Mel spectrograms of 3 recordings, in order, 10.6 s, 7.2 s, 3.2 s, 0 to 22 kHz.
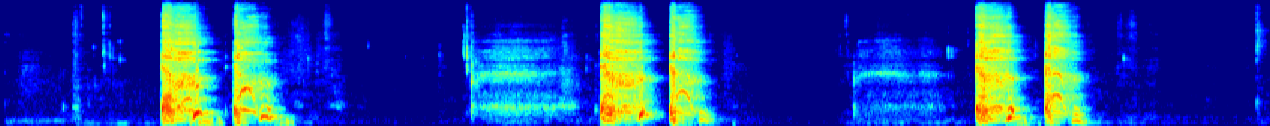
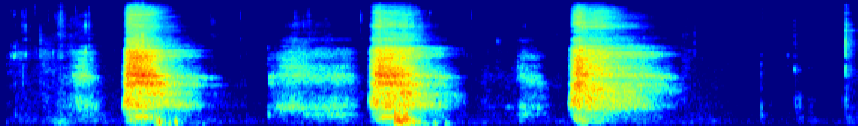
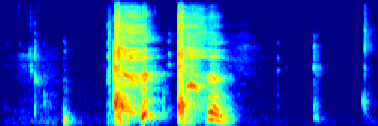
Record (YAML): three_cough_length: 10.6 s
three_cough_amplitude: 31962
three_cough_signal_mean_std_ratio: 0.34
exhalation_length: 7.2 s
exhalation_amplitude: 32406
exhalation_signal_mean_std_ratio: 0.33
cough_length: 3.2 s
cough_amplitude: 32591
cough_signal_mean_std_ratio: 0.36
survey_phase: beta (2021-08-13 to 2022-03-07)
age: 45-64
gender: Female
wearing_mask: 'No'
symptom_none: true
smoker_status: Current smoker (1 to 10 cigarettes per day)
respiratory_condition_asthma: false
respiratory_condition_other: false
recruitment_source: REACT
submission_delay: 2 days
covid_test_result: Negative
covid_test_method: RT-qPCR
